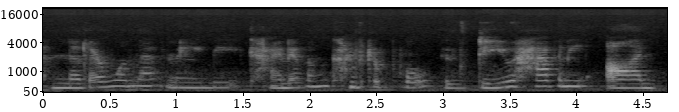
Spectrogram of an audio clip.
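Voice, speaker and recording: In a soft-spoken ASMR roleplay, a woman speaks breathily and often drops into whispers, asking gentle, reassuring questions like a friendly interviewer. Her voice is a little high and her pace moderate, with phone-quality sound. Steady noise and mechanical keyboard typing and clicks fill the background.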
